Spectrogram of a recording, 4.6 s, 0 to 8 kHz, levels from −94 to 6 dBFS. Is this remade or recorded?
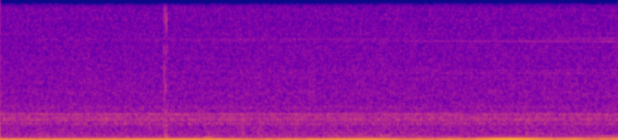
recorded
